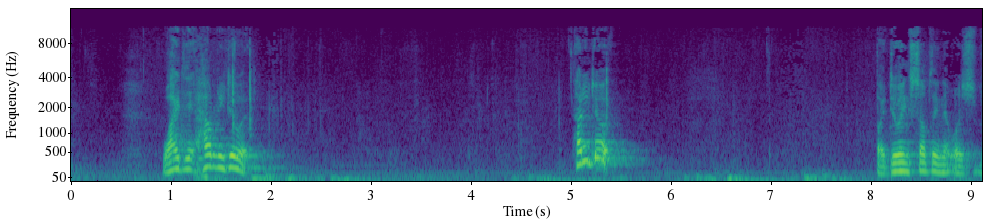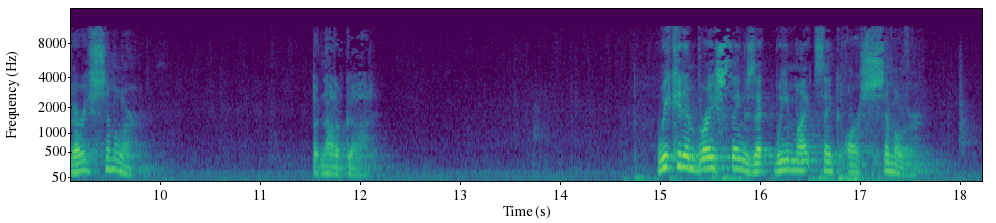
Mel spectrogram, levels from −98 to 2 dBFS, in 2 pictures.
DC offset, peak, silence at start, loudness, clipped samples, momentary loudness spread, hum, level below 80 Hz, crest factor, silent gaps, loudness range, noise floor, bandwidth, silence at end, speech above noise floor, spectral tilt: under 0.1%; -8 dBFS; 0.95 s; -26 LUFS; under 0.1%; 17 LU; none; -48 dBFS; 22 dB; none; 14 LU; -60 dBFS; 11.5 kHz; 0.5 s; 35 dB; -6 dB/octave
